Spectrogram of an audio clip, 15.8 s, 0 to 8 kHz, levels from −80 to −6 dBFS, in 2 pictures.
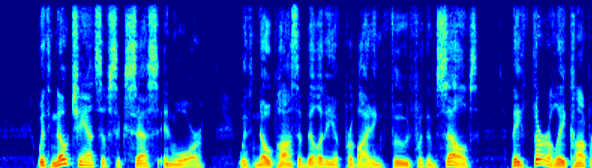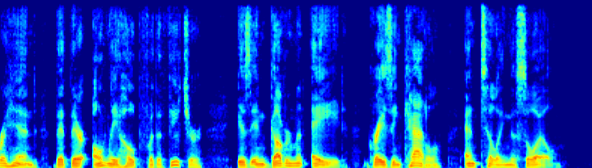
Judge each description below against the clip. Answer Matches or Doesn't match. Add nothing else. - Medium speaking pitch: Doesn't match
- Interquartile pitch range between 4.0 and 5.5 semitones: Matches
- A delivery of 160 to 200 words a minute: Doesn't match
